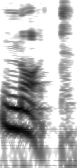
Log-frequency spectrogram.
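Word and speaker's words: nought: Spelling होती है NOUGST, इसे बोलते हैं नॉट।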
